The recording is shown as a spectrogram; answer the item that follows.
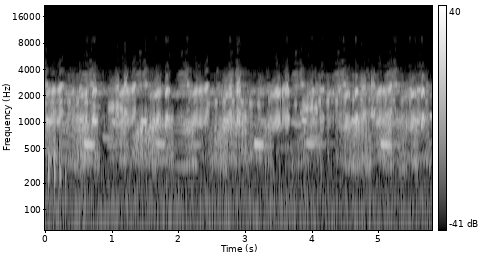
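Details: Frogs croak in a busy overlapping chorus, with roughly two calls a second. Raspy pulsed croaks mix with short piping notes, loud and continuous throughout.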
